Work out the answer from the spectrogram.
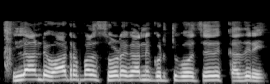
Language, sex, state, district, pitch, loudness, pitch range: Telugu, male, Andhra Pradesh, Anantapur, 200 Hz, -12 LUFS, 190-210 Hz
